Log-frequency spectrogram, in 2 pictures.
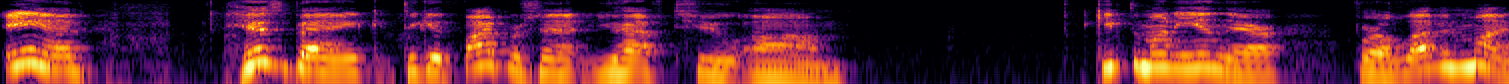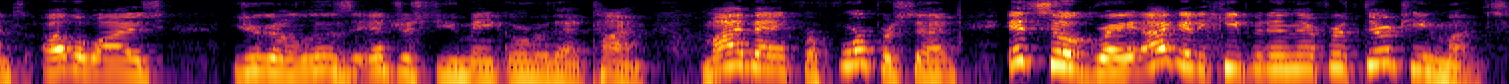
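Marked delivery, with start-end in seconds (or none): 11.0-15.1 sarcastic, falsely admiring tone meaning the opposite. Complaining about a bank's thirteen-month term for four percent: sarcastic. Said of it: "I'm being sarcastic".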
